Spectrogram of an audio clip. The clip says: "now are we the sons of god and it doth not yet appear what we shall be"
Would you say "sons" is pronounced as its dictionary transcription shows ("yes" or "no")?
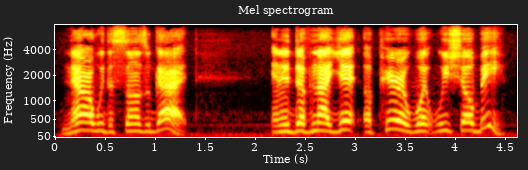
yes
